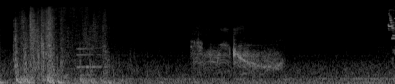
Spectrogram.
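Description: Gunfire in the tactical shooter Valorant: a dense burst of rapid shots in the first second, then a sharper whooshing effect, with voice chat heard over the game sounds.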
